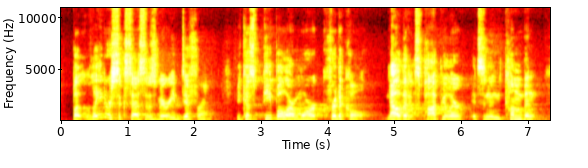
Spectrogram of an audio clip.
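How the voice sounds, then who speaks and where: This man's voice sits at a high pitch with ordinary pitch variation. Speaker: software consultant and conference speaker. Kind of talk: conference talk. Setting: stage with audience and projector. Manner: fast; halting, many fillers.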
